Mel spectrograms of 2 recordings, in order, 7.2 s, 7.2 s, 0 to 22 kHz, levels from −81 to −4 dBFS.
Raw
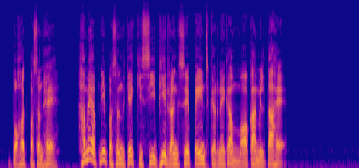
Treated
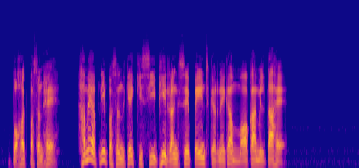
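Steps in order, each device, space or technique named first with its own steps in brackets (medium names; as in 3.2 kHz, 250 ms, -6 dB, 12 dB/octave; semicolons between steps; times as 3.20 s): kitchen radio (cabinet simulation 160–4200 Hz, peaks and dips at 230 Hz +4 dB, 810 Hz +6 dB, 2.3 kHz +7 dB)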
